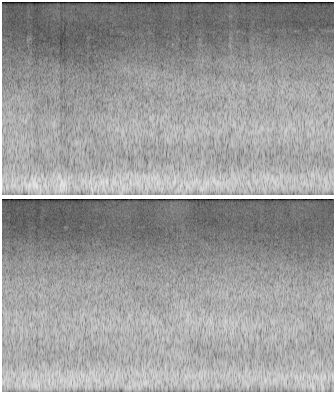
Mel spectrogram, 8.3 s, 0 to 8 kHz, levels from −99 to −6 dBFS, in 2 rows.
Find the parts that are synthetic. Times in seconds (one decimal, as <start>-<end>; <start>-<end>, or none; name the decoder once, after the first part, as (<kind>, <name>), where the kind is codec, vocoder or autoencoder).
none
